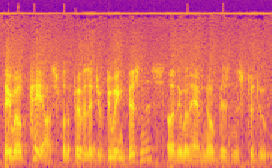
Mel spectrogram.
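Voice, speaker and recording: A man's voice: lowish voice, big pitch swings, rapid-fire, fairly bright tone. An actor playing a haughty, scheming King of England, speaking formally and imperiously in 1950s television drama style. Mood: haughty, menacing. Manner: imperious, formal royal speech. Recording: faintly noisy old TV soundtrack.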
